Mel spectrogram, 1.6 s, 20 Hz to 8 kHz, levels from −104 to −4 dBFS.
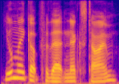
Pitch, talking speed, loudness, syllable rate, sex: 155 Hz, 265 wpm, -16 LUFS, 4.7 syllables/s, male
